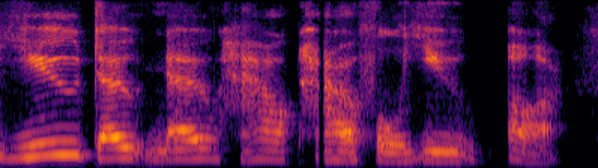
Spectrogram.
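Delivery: very slow, deliberate, low-pitched delivery. Retelling a woman's answer to the speaker's question, imitating very slow speech. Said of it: "in a very slow way".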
